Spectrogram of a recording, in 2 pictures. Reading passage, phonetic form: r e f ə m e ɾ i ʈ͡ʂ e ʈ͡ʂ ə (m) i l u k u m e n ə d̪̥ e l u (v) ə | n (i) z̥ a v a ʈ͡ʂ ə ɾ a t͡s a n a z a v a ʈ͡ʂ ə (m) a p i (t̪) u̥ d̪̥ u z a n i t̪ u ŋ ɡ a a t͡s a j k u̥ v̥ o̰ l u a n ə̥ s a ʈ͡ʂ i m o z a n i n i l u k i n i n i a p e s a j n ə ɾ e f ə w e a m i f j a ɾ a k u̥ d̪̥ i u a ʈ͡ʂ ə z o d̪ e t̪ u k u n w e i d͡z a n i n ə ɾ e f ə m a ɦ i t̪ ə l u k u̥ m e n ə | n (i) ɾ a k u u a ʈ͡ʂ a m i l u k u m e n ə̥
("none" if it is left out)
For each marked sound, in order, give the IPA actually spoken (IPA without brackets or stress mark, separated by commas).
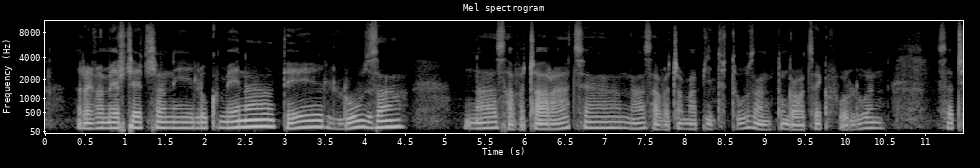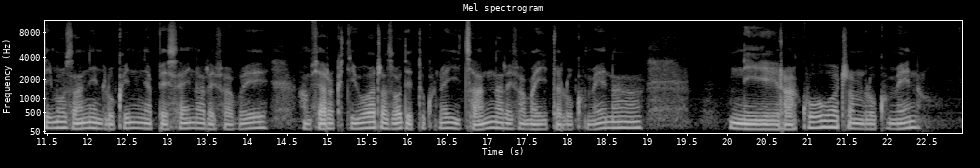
n, z, a, m, d̪, i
